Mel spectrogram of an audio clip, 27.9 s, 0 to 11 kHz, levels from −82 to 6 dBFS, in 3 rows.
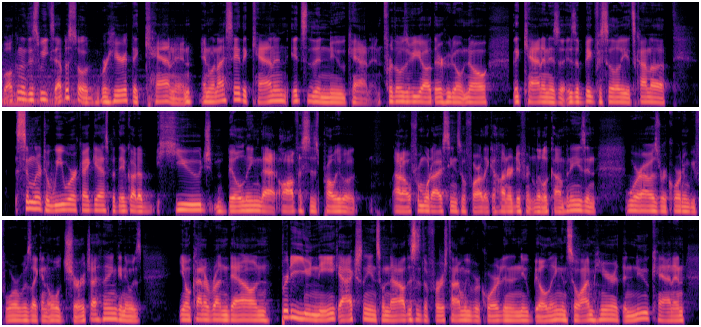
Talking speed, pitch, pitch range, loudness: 245 wpm, 110 Hz, 100-120 Hz, -21 LUFS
